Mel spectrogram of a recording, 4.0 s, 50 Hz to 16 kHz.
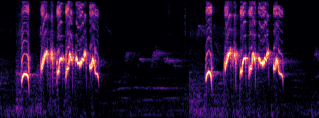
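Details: Red-whiskered bulbul giving morning song in the 'giọng kép xoắn' double twisted style, recorded in 2020 as training audio for other bulbuls: two quick warbled, whistled phrases of rapid rising and falling notes, about two and a half seconds apart.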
